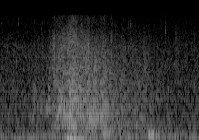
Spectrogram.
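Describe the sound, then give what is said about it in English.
Soft water sounds as someone washes another person's body: a faint, gentle pouring and swishing that swells early, tapers off, and ends with a small dull knock. “What am I doing? Why, I'm washing the front of your body. I know you can reach it, but isn't it nicer when a friend does it for you?”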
